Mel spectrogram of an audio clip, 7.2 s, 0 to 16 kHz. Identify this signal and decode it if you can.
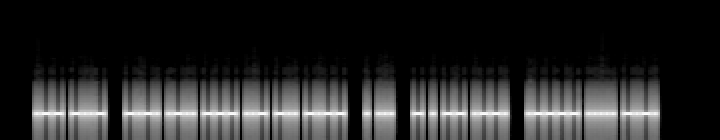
Morse code, heard as a keyed tone, about 40 wpm, 700 Hz. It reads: WX CLOUDY ES TEMP 15C
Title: Common QSO Phrases 40wpm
